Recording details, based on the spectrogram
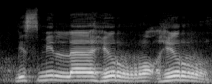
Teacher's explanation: Satu huruf yang kata beliau ini sangat lama untuk mendapatkannya, huruf ro. Ro beliau ini agak terlalu bergetar. Beliau cerita begitu. Jadi getarannya terlalu kuat.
